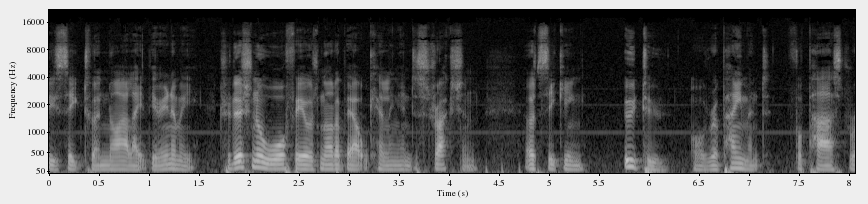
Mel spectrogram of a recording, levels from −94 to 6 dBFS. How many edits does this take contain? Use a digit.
4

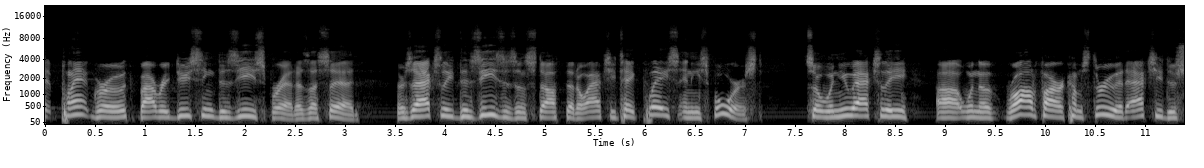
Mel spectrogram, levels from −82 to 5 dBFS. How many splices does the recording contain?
0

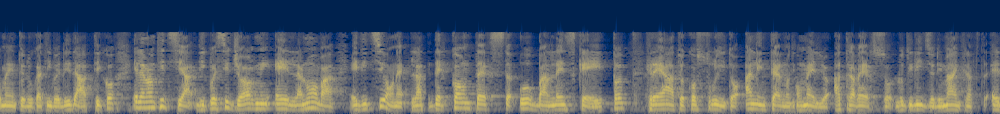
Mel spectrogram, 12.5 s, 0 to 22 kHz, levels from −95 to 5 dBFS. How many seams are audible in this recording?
3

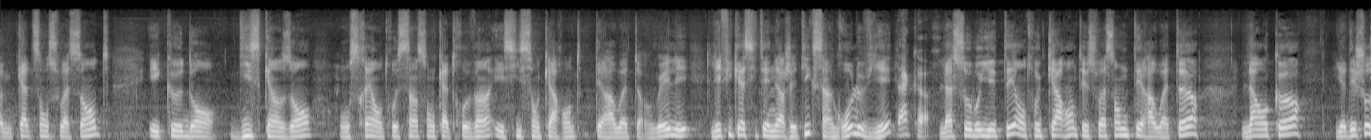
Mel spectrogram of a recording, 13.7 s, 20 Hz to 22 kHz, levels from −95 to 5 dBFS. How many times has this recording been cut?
0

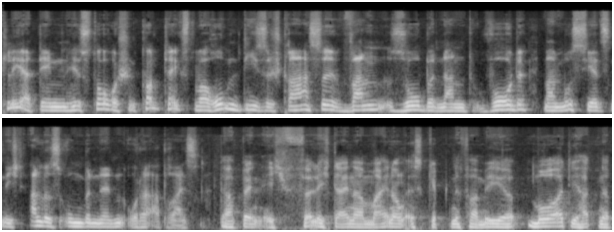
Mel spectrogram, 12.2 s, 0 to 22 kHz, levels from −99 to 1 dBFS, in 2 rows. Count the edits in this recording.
0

